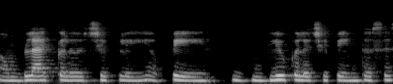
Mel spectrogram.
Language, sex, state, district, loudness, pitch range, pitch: Marathi, female, Maharashtra, Pune, -24 LUFS, 180-195 Hz, 185 Hz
